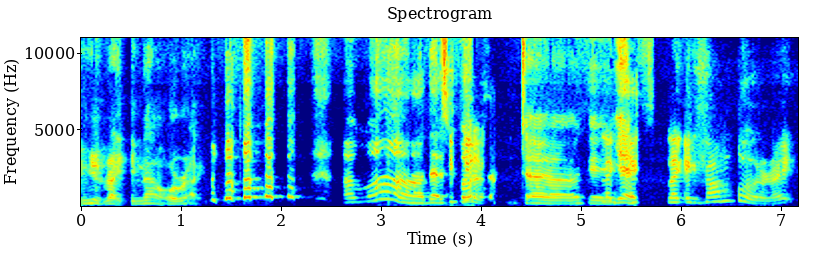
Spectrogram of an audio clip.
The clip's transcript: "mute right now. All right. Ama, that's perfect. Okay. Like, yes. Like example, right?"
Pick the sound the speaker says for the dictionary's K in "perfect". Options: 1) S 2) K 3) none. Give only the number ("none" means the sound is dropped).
3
